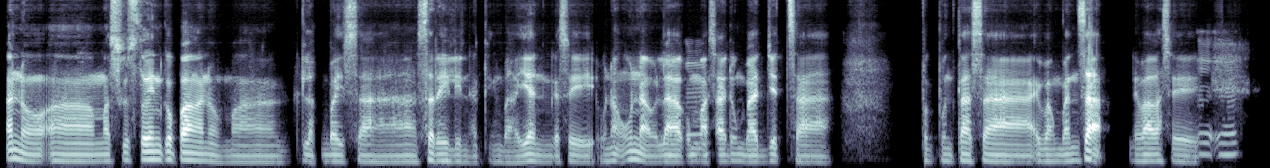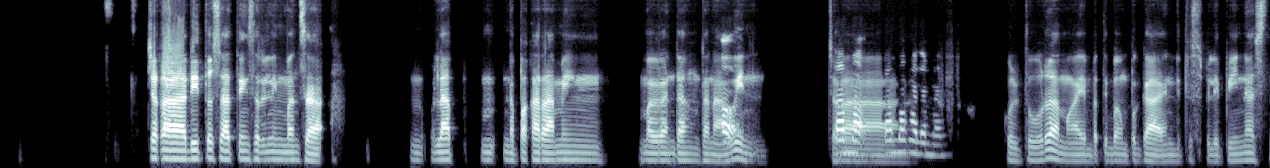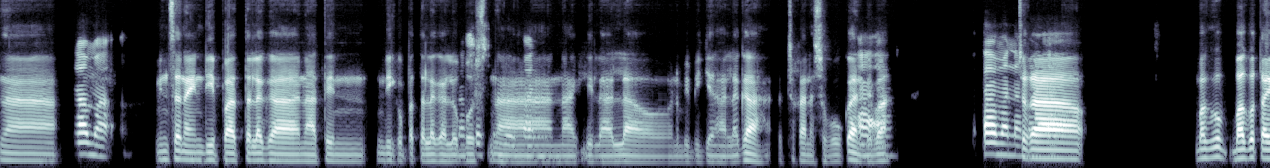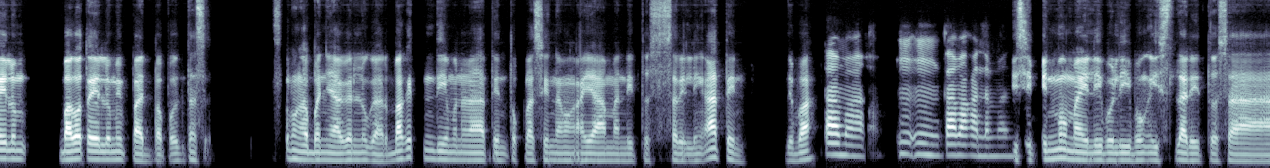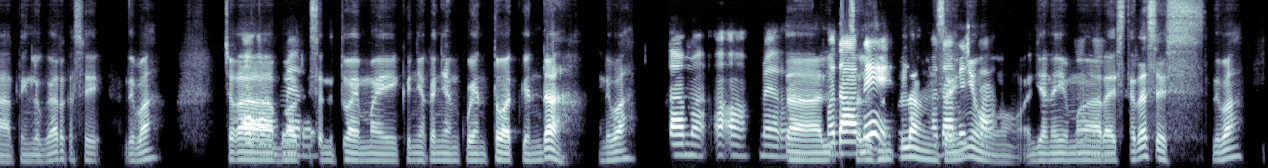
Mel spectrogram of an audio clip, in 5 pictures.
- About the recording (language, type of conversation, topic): Filipino, unstructured, Mas gusto mo bang maglakbay sa ibang bansa o tuklasin ang sarili mong bayan?
- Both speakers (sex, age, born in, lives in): female, 30-34, Philippines, Philippines; male, 25-29, Philippines, Philippines
- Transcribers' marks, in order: none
